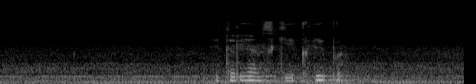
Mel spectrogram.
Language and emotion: Russian, neutral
